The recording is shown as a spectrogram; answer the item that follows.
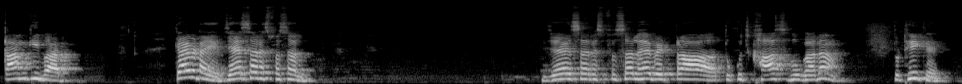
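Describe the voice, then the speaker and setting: A man's voice: very high voice, a bit bright, roomy sound. A male chemistry teacher giving an online class, playful and teasing, calling his students "beta" and answering his own questions. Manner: calls students "beta" affectionately.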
